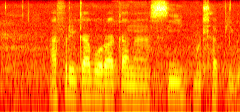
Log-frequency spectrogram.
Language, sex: Tswana, male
